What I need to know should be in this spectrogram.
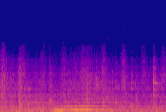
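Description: A steam whistle blows briefly in the distance.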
